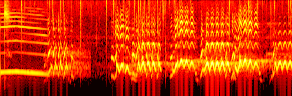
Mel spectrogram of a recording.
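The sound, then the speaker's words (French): Common loon calls over a lake, coming from far away: a long, pure sustained wail, then a run of wavering, yodel-like tremolo phrases repeating steadily over about five seconds, clear and unaccompanied, with no voices. “Et surtout, on y entend parfois ici mon bruit favori au monde, le chant des huards.”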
